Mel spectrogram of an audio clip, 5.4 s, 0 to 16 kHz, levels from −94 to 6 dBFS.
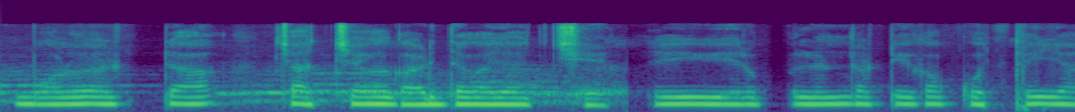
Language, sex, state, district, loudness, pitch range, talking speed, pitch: Bengali, male, West Bengal, Malda, -24 LUFS, 185-195 Hz, 135 wpm, 190 Hz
